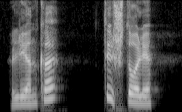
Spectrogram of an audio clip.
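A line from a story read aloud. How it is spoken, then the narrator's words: Mother's uncertain question. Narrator (Russian): неуверенно спросила мама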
